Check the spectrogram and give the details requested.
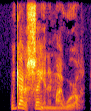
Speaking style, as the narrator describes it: Eddie said

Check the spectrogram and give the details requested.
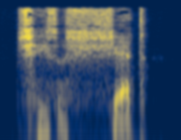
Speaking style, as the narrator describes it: Mellis muttered

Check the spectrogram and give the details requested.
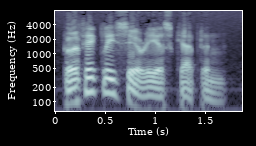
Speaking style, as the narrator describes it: Thrawn said evenly

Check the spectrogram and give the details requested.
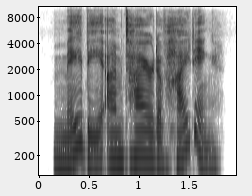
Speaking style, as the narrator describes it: said

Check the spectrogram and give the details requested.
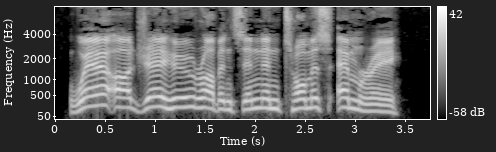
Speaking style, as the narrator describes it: Master Archer shouts out

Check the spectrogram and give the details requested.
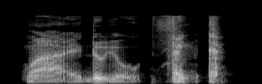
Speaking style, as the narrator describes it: He snarls

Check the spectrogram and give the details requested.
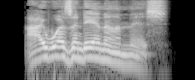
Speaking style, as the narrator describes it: shouted through the racket

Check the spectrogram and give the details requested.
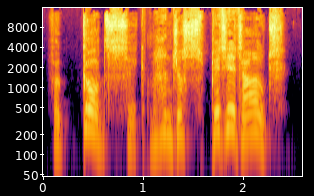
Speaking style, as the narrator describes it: Michael muttered

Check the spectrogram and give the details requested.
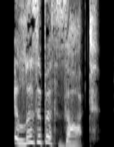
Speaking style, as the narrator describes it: she barked back

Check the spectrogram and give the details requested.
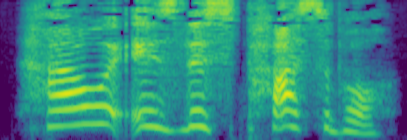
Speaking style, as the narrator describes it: Her voice shook

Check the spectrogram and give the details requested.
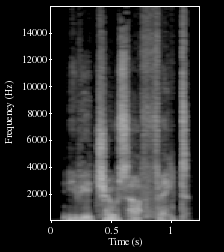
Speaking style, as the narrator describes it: Griffin snarled

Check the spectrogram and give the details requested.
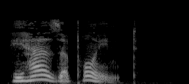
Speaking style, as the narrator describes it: Tom said quietly

